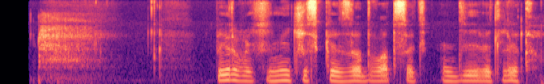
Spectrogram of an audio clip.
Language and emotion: Russian, neutral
